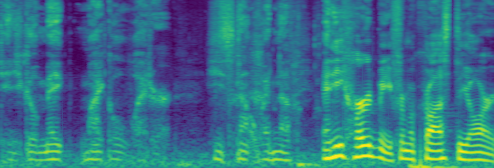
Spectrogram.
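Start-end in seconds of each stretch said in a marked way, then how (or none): 0.0-3.0 hushed, very quiet, soft aside. Retelling an aside to the makeup woman beside them, said very quietly. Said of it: "I said very quietly to the makeup woman".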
